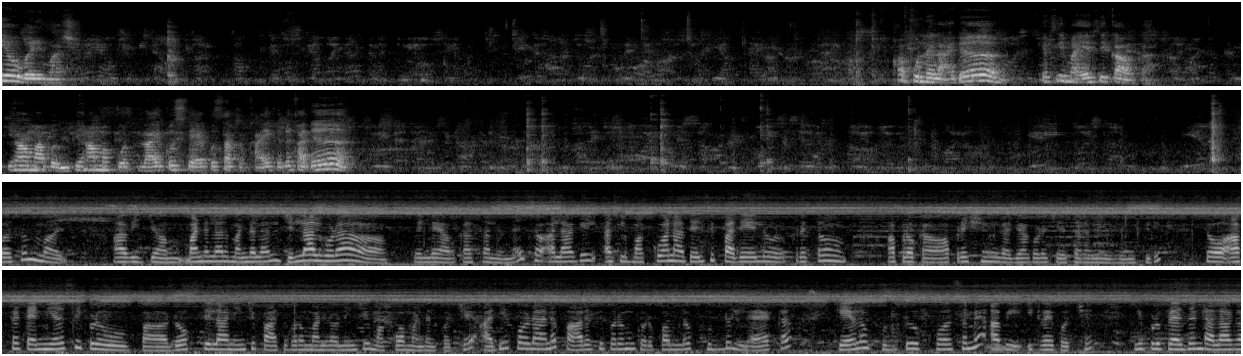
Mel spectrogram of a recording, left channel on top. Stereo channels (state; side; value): different; both; correlation 0.00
